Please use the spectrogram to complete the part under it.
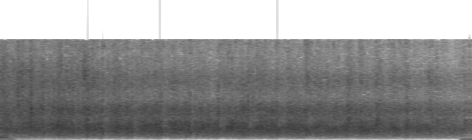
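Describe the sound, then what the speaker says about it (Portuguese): Audience applause at a Bible study gathering in Santo Domingo, Dominican Republic: loud, steady, dense clapping that fills the whole stretch without letup and without anyone speaking. "Muito obrigada pelos aplausos"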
